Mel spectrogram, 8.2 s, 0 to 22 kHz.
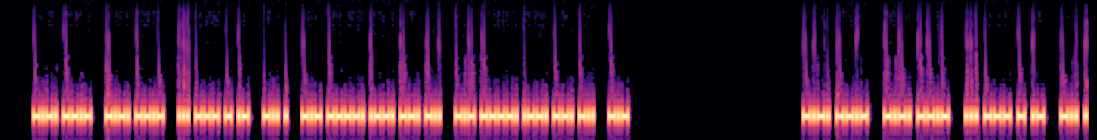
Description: Morse code, heard as a keyed tone, about 65 wpm, 700 Hz. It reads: CQ CQ SOTA DE K9PGD K9PGD K CQ CQ SOTA DE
